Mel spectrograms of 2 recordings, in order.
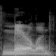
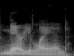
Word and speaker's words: Maryland: It's pronounced Maryland, not Maryland.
